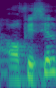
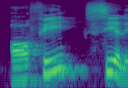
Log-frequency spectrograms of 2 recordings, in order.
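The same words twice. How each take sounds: First: Said in the usual way. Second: ऑफिशियल slowly, split as ऑफि-शियल; teacher's slow, divided ऑफिशियल; syllable-by-syllable reading. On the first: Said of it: "इस word का ऑफिशियल पढ़ते हैं". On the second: Shown as a demonstration. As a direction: sound out ऑफिशियल with a break before शियल. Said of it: "क्या पढ़ेंगे".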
